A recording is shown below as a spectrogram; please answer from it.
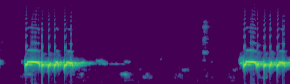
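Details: Zebra dove answering right away with two trilled cooing phrases about four seconds apart, each a quick run of stuttering mid-pitched notes lasting over a second and fading at the end, in near silence.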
